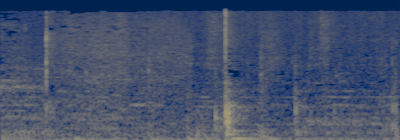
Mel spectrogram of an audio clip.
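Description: A few small plastic clicks and handling noises as a ground wire is pressed under a hook on the back frame of a steering wheel, the loudest click about a second in.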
